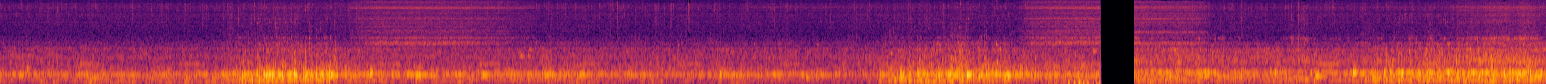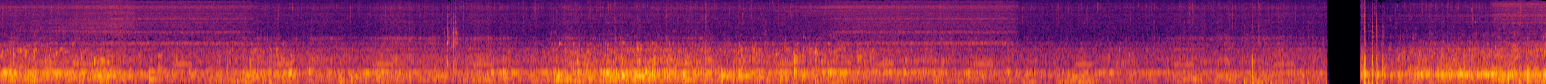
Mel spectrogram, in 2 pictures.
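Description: Underwater sound of a scuba diver's breathing: bubbles from the regulator exhaust gurgle in swells every several seconds over a steady low hum. The sound drops out briefly twice.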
